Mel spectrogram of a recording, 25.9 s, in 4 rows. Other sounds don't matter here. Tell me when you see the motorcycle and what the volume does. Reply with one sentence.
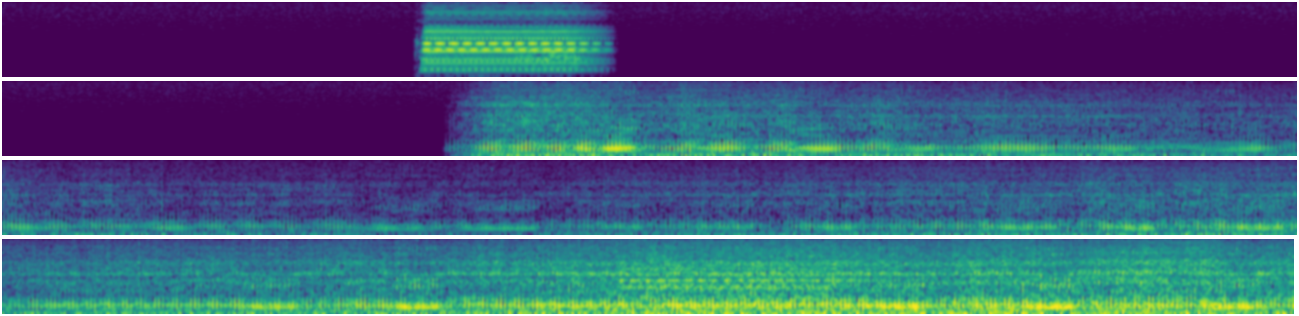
You can hear the motorcycle from 8.7 to 25.8 s, getting quieter then louder.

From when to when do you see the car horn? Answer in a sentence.
The car horn can be heard from 2.0 to 3.0 s and from 22.4 to 23.6 s.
